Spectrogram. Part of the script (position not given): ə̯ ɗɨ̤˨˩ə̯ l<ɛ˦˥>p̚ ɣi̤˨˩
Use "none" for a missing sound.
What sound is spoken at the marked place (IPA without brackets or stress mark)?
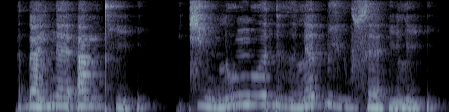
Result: ɛ˦˥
